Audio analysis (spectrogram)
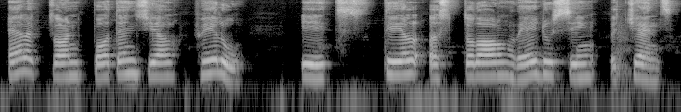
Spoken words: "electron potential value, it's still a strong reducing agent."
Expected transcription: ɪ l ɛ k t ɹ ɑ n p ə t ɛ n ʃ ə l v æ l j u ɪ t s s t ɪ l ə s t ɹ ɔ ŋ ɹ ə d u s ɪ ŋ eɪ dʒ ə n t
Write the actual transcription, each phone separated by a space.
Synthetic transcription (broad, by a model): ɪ l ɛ k t ɹ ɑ n p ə t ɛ n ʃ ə l f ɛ l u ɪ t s s t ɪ l ə s t ɹ ɔ ŋ ɹ ə d u s ɪ ŋ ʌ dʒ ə n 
